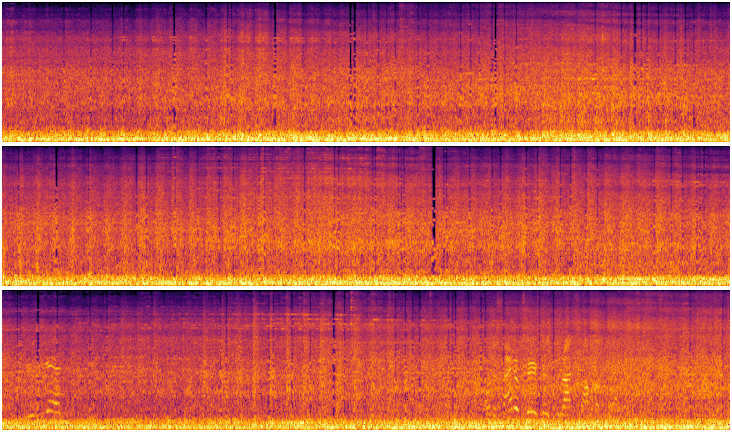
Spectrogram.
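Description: Loaded coal hopper cars of a freight train rolling past, a steady, heavy rumble and clatter of wheels on rail.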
